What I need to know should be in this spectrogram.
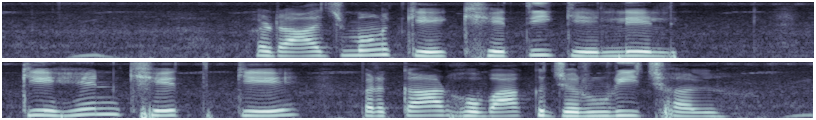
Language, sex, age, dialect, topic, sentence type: Maithili, female, 18-24, Eastern / Thethi, agriculture, question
